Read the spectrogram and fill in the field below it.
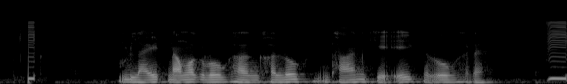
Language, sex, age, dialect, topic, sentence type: Chhattisgarhi, male, 18-24, Western/Budati/Khatahi, agriculture, statement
